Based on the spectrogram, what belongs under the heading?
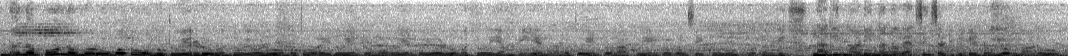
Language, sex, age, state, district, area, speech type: Kannada, male, 60+, Karnataka, Kolar, rural, read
